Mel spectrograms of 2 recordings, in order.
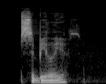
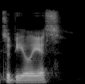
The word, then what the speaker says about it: Sibelius: How do you pronounce his name then? – Sibelius. – I've always heard Sibelius. – Sibelius? Okay. So I wasn't far off.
